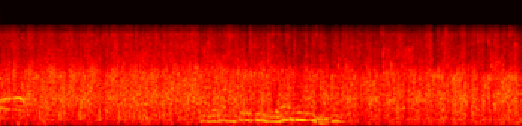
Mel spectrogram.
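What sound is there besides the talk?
audience applause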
